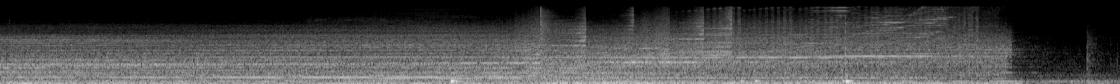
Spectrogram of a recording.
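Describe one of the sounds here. A shimmering magical tone swells and builds, then cuts off abruptly.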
